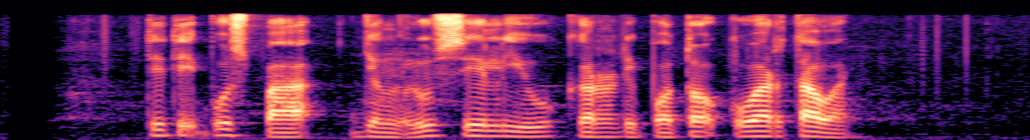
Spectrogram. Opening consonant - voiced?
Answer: no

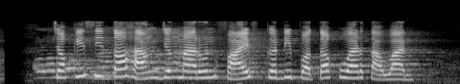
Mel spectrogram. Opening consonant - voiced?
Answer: no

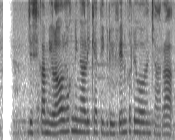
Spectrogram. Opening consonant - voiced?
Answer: yes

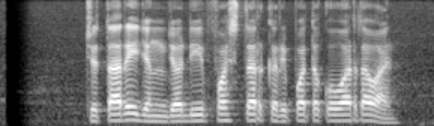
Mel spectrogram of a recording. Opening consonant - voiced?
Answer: no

